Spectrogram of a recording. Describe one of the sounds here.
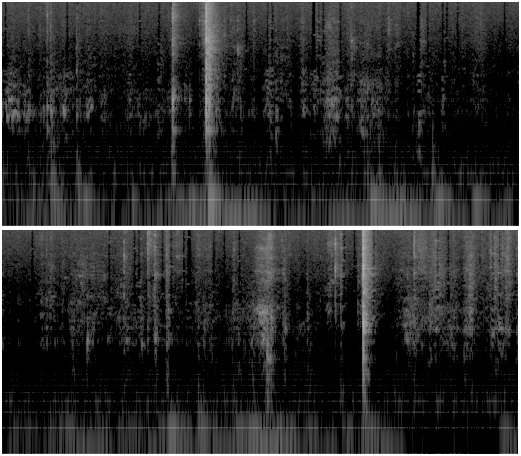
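A cardboard box is torn open.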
